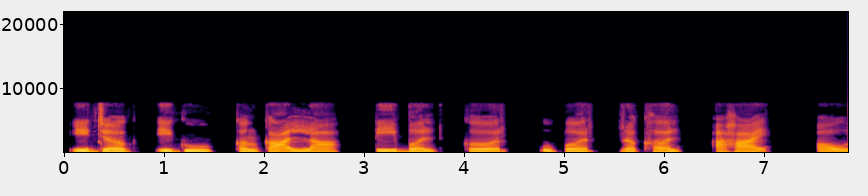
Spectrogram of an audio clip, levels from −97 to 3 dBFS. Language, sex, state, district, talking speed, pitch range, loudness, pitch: Surgujia, female, Chhattisgarh, Sarguja, 85 wpm, 215-225 Hz, -16 LUFS, 220 Hz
